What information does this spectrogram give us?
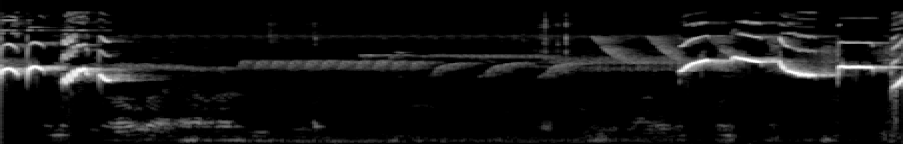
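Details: Oriental magpie-robin with loud whistled notes at the start and end, and soft rapid high chatter in between; the final phrase slides up then down in clear tones.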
